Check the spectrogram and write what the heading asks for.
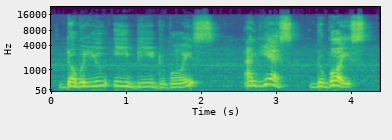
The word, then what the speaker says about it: Du Bois: Legend William Edward burgert Du Bois more popularly known as W.E.B Du Bois and yes Du Bois not DuBois and being faithful to the way he pronounced his name W.E.B Du Bois was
